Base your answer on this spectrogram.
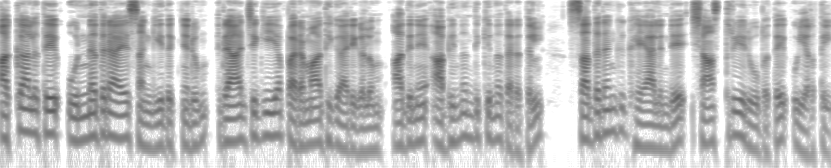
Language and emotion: Malayalam, neutral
